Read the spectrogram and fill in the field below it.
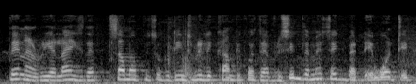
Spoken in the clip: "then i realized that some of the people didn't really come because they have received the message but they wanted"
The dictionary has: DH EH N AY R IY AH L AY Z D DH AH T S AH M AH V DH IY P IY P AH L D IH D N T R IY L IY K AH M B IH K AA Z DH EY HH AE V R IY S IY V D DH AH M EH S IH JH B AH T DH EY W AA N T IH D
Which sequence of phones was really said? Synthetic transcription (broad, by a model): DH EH N AY R IY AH L AY Z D DH AH T S AH M AH V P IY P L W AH D IH D N T R IY L IY K AH M B IH K AA Z DH EY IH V R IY S IY V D DH AH M EH S IH JH B AH T DH EY W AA N T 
